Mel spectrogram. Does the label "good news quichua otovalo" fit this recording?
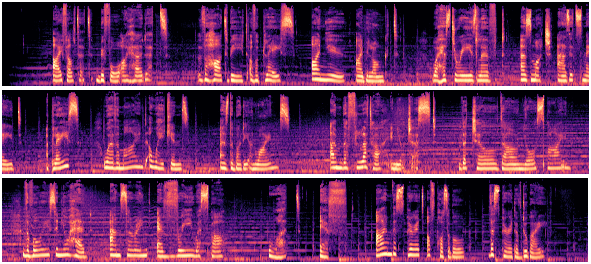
No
